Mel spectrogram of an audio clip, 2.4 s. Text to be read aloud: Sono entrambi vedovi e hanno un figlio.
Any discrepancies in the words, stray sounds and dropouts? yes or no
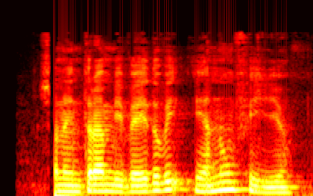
yes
